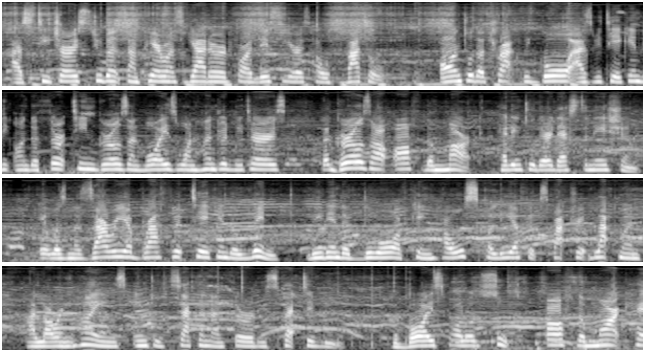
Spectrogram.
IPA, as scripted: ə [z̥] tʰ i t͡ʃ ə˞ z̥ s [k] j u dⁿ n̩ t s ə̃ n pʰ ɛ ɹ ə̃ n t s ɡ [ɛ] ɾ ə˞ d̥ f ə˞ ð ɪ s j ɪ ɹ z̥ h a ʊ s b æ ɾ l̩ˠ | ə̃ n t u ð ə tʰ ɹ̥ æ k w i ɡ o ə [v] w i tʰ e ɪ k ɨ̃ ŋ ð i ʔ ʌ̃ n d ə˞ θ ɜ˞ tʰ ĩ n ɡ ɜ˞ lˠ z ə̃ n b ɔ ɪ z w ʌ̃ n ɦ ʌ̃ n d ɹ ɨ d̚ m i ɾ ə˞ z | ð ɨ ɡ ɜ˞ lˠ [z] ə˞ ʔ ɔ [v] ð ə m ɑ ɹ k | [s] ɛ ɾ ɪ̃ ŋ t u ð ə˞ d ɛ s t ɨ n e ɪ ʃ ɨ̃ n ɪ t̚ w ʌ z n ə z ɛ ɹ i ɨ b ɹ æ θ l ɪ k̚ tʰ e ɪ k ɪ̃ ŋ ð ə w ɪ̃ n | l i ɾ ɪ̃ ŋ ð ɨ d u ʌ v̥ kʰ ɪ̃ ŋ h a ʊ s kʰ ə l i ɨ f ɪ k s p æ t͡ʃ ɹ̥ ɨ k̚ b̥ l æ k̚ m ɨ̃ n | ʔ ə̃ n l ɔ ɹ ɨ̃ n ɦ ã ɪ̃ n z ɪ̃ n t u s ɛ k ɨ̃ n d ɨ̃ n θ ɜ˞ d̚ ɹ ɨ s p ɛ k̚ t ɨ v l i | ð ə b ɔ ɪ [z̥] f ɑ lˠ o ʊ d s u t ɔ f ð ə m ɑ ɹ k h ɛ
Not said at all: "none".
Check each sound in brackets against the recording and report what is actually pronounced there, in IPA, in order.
z̥, t, æ, z, z, f, h, z̥

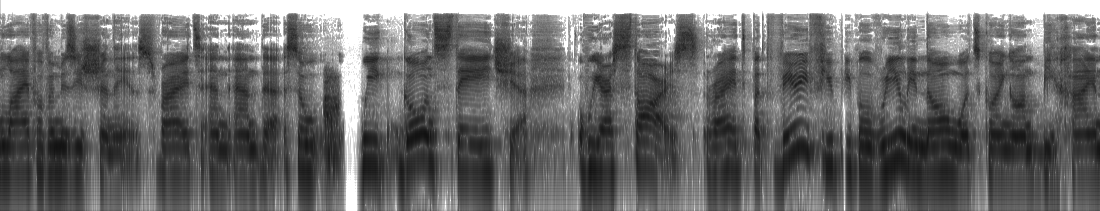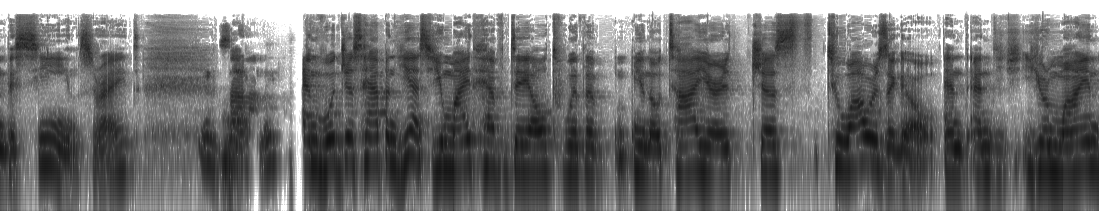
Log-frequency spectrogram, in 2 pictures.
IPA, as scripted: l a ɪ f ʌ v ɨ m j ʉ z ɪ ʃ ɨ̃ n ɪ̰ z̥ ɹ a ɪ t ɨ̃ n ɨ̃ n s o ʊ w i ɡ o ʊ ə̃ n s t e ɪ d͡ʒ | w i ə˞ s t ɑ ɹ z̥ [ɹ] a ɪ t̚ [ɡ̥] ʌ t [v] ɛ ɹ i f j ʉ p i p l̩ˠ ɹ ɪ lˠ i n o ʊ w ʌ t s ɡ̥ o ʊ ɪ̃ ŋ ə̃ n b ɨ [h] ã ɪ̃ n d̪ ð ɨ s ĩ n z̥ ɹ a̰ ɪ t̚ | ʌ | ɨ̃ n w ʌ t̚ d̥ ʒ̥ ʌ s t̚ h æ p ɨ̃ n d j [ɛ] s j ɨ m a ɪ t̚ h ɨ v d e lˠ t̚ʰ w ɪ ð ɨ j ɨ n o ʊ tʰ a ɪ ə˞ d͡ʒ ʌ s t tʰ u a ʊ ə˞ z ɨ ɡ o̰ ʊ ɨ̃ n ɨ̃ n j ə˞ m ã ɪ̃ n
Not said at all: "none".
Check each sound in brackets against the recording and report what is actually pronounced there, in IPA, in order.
ɹ, b̥, v, h, ɛ

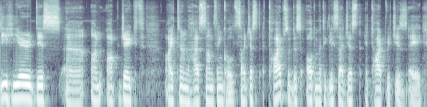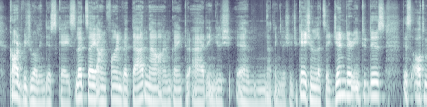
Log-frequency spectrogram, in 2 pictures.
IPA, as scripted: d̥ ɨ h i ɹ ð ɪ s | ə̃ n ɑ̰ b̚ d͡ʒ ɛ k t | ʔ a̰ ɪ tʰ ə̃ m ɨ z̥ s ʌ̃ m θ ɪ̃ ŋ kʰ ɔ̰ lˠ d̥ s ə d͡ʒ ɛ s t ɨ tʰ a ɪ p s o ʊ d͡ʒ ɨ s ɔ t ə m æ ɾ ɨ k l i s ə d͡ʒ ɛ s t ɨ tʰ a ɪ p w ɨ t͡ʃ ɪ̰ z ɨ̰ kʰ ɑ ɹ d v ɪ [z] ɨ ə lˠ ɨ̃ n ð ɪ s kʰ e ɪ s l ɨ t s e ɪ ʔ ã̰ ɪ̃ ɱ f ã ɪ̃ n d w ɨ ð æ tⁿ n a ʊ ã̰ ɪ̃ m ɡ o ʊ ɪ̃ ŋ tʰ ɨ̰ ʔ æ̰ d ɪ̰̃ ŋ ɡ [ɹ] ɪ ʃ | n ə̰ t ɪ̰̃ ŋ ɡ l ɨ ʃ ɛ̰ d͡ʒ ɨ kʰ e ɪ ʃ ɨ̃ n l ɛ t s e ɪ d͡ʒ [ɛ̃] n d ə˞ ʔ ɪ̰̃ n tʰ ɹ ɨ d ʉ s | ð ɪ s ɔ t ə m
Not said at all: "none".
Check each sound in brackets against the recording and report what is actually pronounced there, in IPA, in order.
ʒ, l, ɛ̃

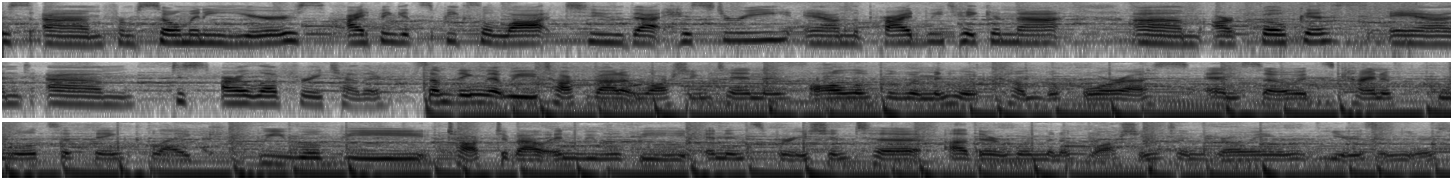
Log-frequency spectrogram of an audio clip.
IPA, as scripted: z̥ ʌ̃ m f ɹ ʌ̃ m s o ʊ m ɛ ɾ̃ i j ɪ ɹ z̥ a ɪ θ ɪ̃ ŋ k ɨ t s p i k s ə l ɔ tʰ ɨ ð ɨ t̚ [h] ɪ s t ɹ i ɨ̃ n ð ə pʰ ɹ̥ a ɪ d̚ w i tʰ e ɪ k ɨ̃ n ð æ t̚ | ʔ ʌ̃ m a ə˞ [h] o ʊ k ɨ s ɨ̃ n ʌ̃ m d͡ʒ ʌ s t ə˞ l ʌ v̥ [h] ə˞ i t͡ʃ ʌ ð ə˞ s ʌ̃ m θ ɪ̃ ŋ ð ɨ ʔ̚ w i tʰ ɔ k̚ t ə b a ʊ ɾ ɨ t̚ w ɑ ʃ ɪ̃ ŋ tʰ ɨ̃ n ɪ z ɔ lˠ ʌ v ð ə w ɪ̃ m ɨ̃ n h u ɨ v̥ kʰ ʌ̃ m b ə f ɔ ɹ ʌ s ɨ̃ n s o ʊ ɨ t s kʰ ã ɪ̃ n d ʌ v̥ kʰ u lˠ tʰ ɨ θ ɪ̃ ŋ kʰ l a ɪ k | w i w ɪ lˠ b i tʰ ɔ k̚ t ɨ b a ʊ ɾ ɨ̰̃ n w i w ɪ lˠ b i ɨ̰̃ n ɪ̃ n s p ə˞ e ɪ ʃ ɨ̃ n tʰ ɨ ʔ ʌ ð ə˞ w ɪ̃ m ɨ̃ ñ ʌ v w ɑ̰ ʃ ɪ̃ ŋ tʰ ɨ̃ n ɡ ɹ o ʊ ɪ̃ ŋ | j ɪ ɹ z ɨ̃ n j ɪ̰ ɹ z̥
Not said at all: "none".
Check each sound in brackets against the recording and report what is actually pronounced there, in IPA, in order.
h, f, f

